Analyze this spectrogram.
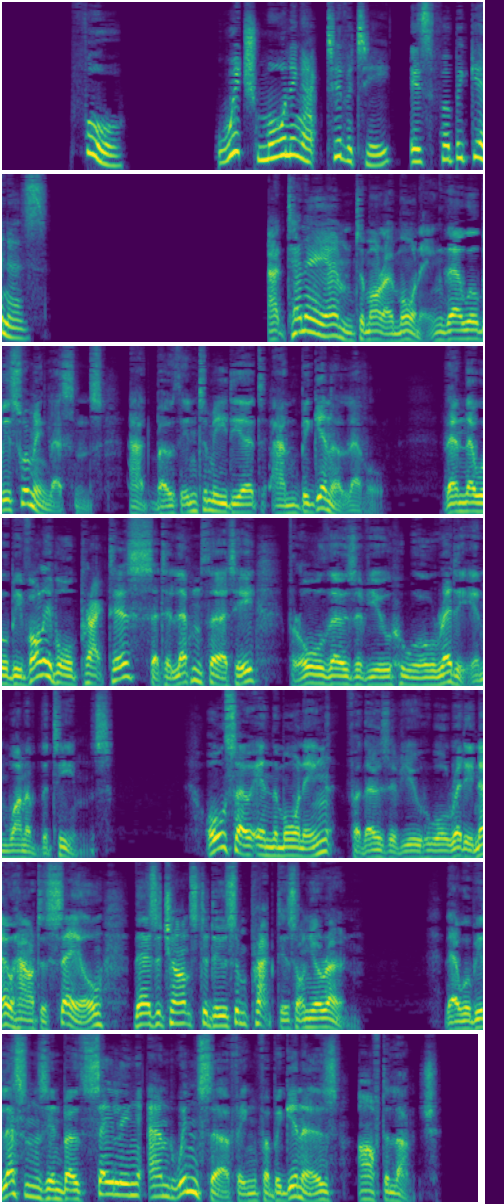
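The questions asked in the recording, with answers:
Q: Which morning activity is for beginners?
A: swimming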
